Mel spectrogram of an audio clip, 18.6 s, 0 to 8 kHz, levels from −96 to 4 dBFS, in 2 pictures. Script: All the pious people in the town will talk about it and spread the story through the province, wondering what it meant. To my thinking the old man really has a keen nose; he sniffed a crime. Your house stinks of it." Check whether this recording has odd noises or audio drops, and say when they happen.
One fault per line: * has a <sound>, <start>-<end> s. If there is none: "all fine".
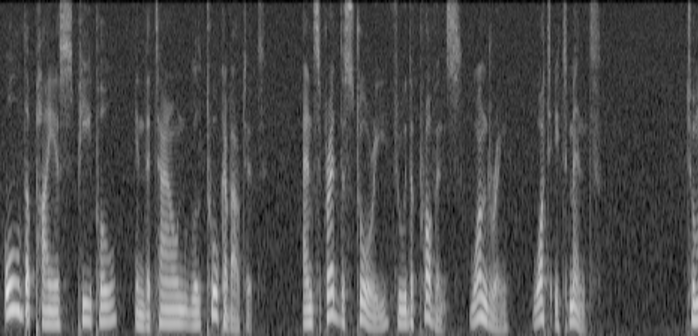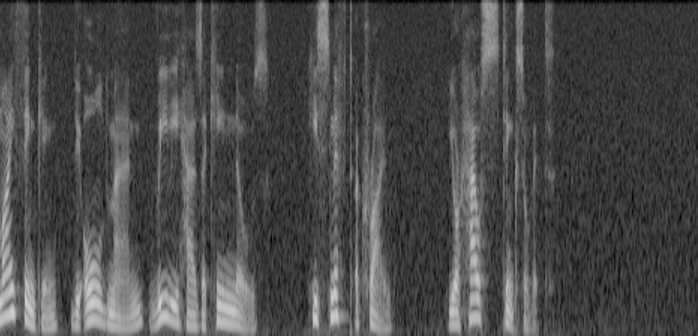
all fine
